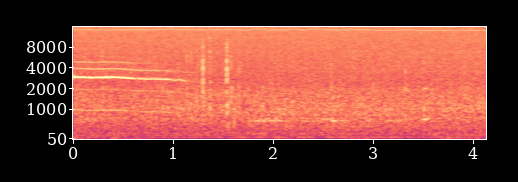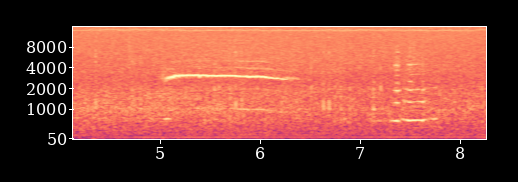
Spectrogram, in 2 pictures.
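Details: Red squirrel giving meowing cries on 26 August 2023: a faint high mew at the start, then a clearer drawn-out whistled note in the middle, a short note near the end, all soft against a constant low droning hum.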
